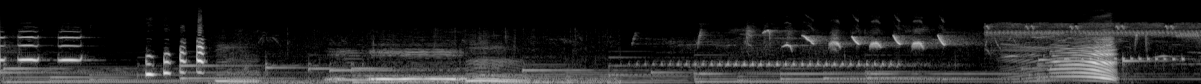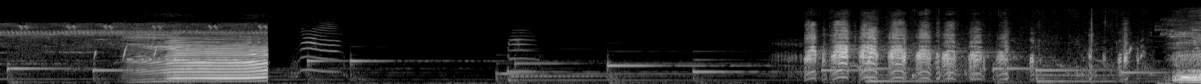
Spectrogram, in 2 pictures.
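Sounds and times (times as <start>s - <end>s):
soft background music: 0.0s - 24.0s
cow mooing: 10.0s - 11.2s, 13.2s - 14.7s
cat meowing: 14.9s - 15.7s, 17.0s - 17.5s.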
